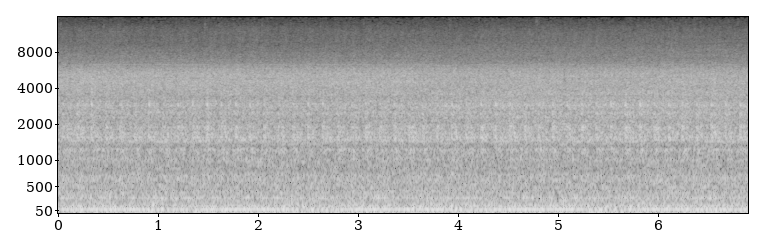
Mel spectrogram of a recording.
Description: Not sure what this noise is, had the same in our other expedition. 5.4 2valve v8 2004 eddie bauer expedition.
